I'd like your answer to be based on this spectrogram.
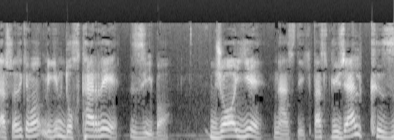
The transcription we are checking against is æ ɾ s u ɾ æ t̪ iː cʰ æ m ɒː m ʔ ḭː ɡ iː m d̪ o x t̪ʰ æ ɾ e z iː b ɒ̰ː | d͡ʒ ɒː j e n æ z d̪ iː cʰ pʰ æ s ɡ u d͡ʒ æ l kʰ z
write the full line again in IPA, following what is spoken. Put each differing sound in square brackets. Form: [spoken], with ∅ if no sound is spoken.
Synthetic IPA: æ ɾ s u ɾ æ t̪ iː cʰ [e] m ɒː m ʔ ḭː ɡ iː m d̪ o x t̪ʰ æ ɾ e z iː b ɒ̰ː | d͡ʒ ɒː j e n æ z d̪ iː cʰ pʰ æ s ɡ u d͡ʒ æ l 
